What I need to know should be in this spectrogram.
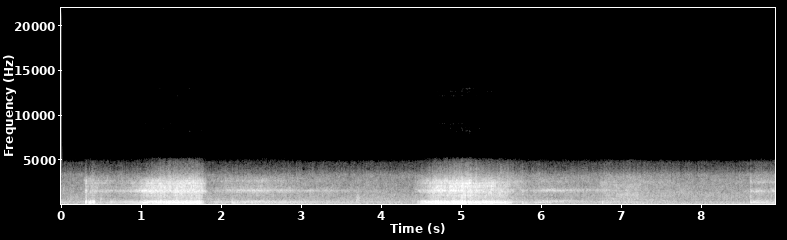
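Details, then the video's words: Sleeping dog Delilah snores as loud as a human, two harsh rattling breaths about three seconds apart, each roughly a second long, with faint clicks and a quiet hum between them. "My Delilah Snoring"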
